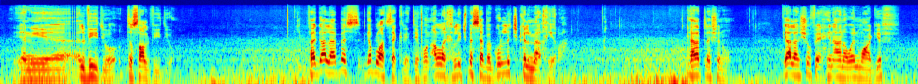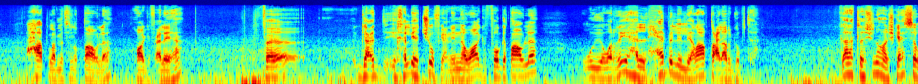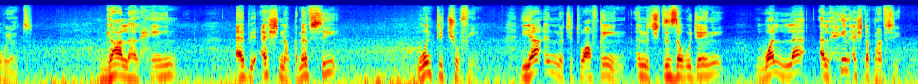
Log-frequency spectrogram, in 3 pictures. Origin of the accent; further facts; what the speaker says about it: Kuwait; عندنا في الكويت في منطقة الفروانية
